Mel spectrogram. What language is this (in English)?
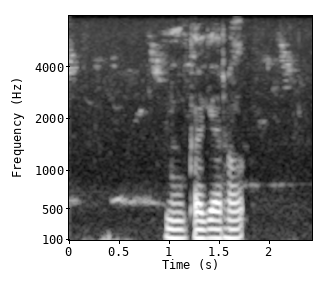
Santali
